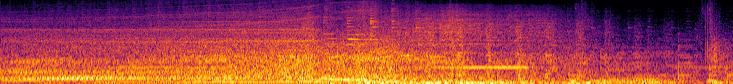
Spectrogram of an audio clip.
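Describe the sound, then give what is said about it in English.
A loud rush of a high-speed train roaring past a railroad crossing seconds after a Buick car speeds over it, with revving engine tones and a broad whooshing swell that peaks midway and then recedes, no voices. “It's a race against time as the Buick launches itself over the railroad crossing just seconds before the high-speed train sails past behind them, ensuring their escape.”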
